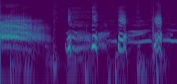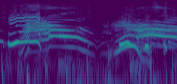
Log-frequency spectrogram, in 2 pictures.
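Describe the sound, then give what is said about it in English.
A man's voice mimics an injured cat's yowl: a string of loud, strained wailing cries that bend up and down in pitch, broken by short gaps, ending in a long drawn-out moan. “When he's done, he yells like an injured cat.”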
